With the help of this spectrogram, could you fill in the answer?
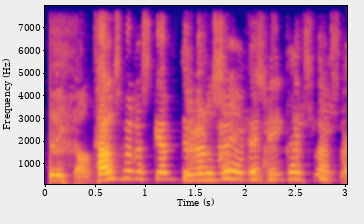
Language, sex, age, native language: Icelandic, female, 30-39, Icelandic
